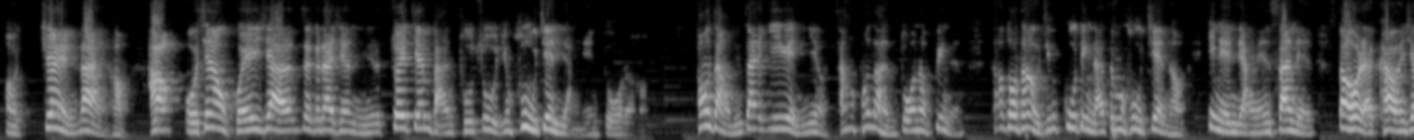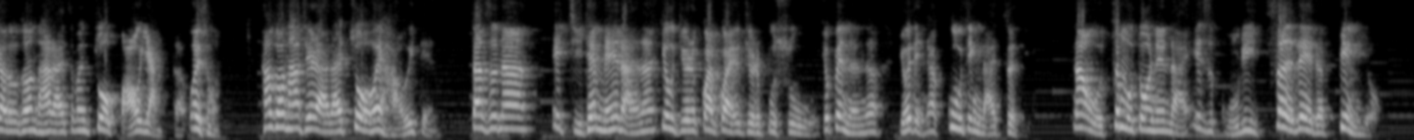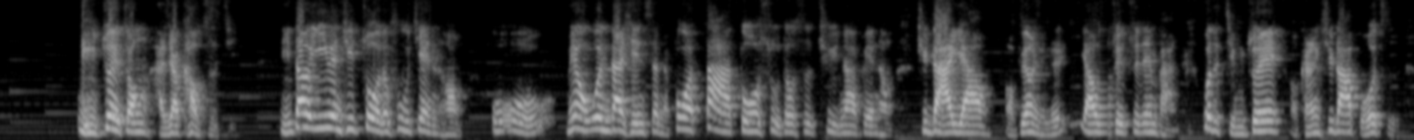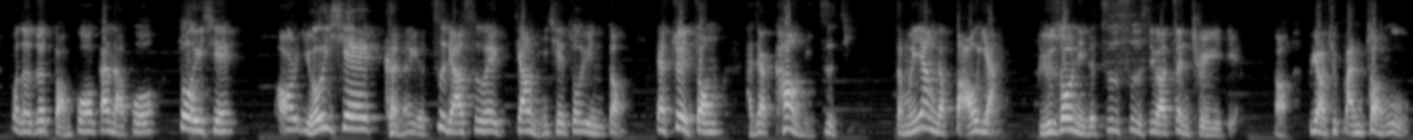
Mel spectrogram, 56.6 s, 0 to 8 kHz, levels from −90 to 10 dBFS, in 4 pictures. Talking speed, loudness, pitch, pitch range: 300 characters per minute, -24 LUFS, 205 Hz, 175-245 Hz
